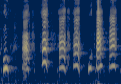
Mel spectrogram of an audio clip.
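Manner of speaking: high, loud gleeful monkey hoots; happy monkey hoots. Acted. Monkey celebrating at the castle, gleeful high hoots. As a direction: bounce through it like a dancing monkey. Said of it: "starts doing these very happy little half jump".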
